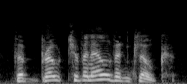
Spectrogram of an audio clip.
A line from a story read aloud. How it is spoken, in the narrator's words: cried Legolas and Gimli together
